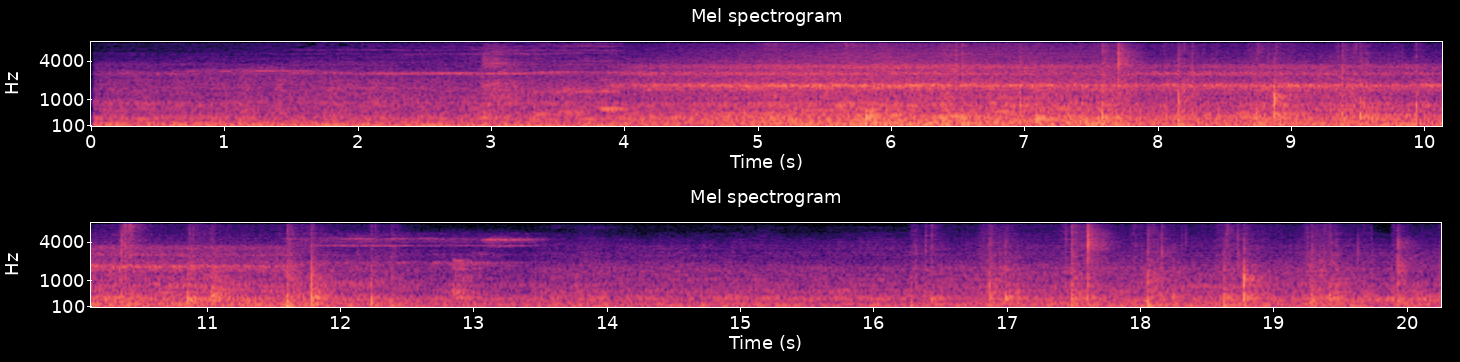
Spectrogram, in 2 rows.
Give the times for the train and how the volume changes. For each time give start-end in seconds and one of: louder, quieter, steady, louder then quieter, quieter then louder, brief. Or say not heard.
0.0-20.2 louder then quieter.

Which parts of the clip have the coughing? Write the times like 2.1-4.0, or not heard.
2.7-3.8.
